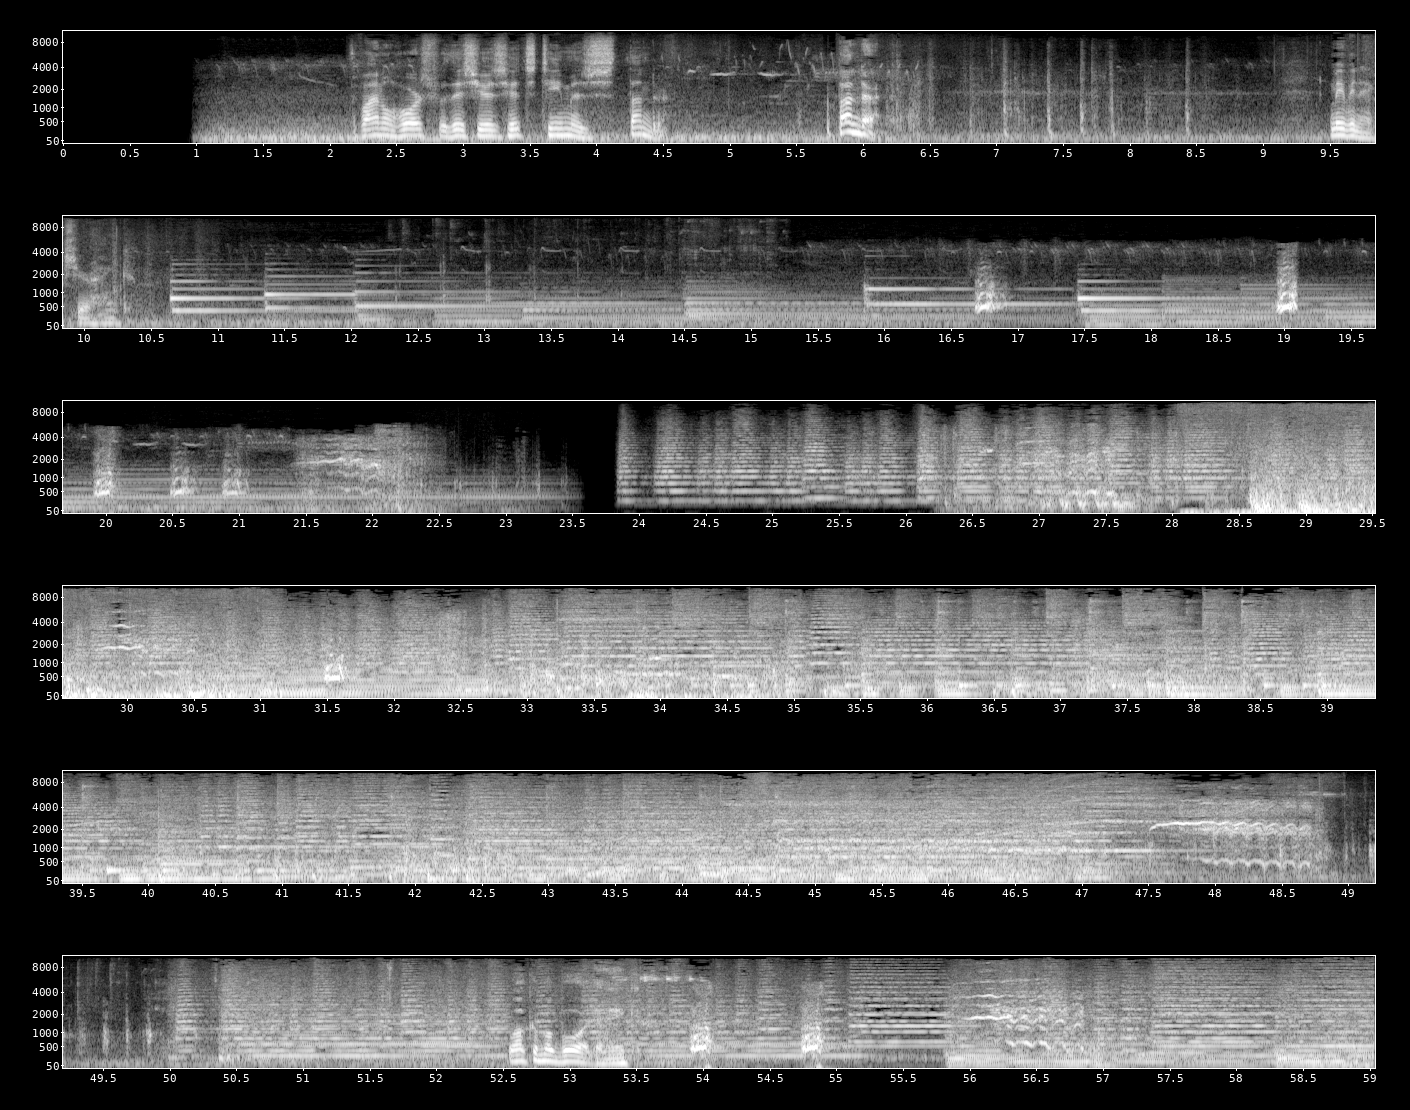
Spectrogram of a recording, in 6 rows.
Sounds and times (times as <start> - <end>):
Music: 10.6 - 47.9, 50.0 - 59.0
Neigh, whinny: 21.5 - 22.4, 26.7 - 27.8, 29.8 - 30.5, 47.4 - 49.0, 55.9 - 56.9.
